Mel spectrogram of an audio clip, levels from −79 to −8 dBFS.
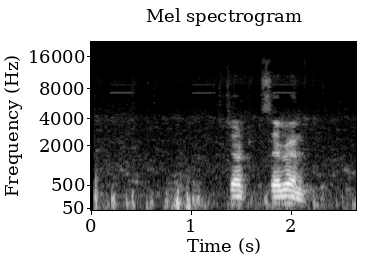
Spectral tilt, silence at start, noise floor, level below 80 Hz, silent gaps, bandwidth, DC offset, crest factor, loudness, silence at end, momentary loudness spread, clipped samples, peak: -6 dB/octave; 0.05 s; -40 dBFS; -44 dBFS; none; 15 kHz; under 0.1%; 18 dB; -19 LUFS; 0 s; 22 LU; under 0.1%; -2 dBFS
